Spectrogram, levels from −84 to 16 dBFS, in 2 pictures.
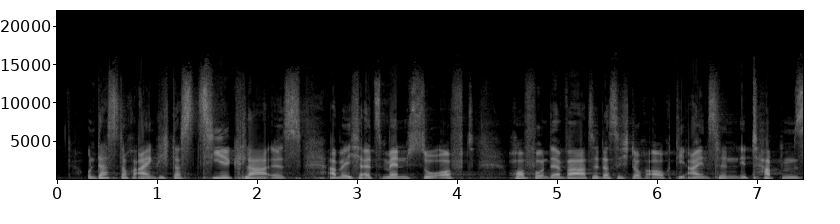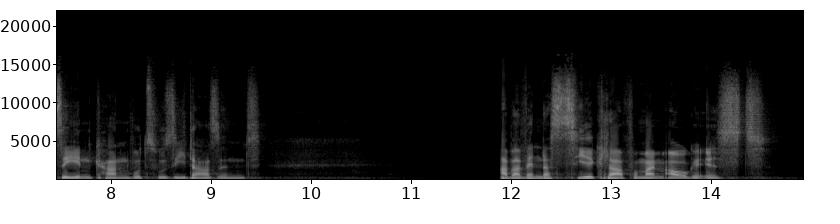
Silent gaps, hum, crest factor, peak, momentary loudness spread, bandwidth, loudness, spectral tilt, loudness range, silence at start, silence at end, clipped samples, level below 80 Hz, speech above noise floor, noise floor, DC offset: none; none; 24 dB; -10 dBFS; 10 LU; 16 kHz; -32 LUFS; -3.5 dB/octave; 9 LU; 0.3 s; 0.4 s; under 0.1%; -80 dBFS; over 57 dB; under -90 dBFS; under 0.1%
